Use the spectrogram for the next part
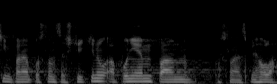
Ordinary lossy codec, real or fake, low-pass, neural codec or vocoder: MP3, 48 kbps; real; 7.2 kHz; none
